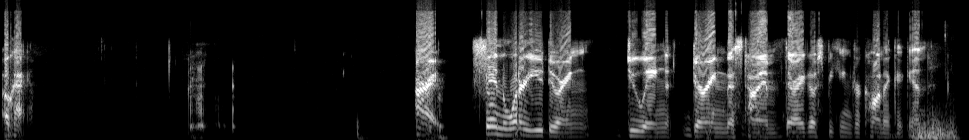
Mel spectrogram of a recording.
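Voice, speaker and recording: A man narrating as dungeon master in a tabletop game, talking in a relaxed, conversational way with fillers. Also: medium pitch, slow pace, long pauses, slight background noise, low-quality recording.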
